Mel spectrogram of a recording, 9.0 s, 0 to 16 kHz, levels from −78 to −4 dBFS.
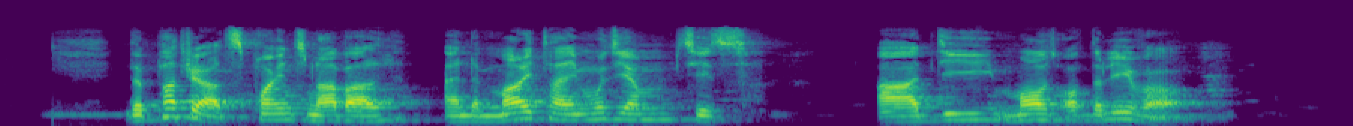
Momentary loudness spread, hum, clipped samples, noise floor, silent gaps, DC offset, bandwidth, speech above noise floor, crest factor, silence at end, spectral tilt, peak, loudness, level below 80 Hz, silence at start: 10 LU; none; under 0.1%; -78 dBFS; none; under 0.1%; 8 kHz; 60 dB; 18 dB; 0.9 s; -3 dB/octave; -2 dBFS; -18 LUFS; -64 dBFS; 0.45 s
